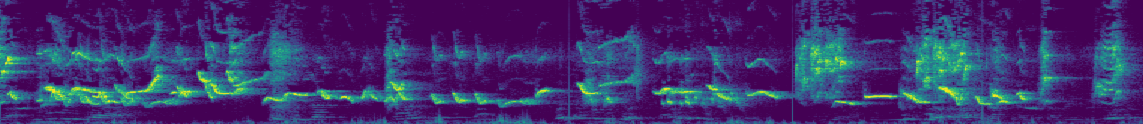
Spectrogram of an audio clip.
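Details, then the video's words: Oriental magpie-robin (kacer) singing on a relaxed Sunday at a kacer meet-up: rich, varied whistled and chattering phrases, sliding and warbling, delivered almost without pause, with faint human voices low in the background. "Kacer Murai Kampung"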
